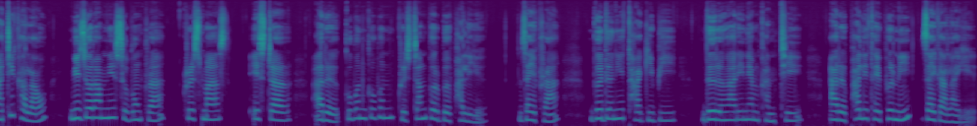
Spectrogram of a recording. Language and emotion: Bodo, neutral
